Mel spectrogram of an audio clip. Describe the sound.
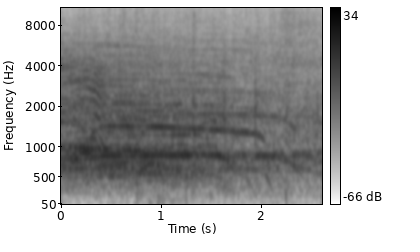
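A crowd at the Gathering Space in Seattle cheers and applauds to welcome the band the OCs, a loud, sustained roar of voices with high whoops and whistles riding over continuous clapping.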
